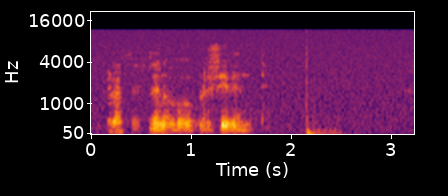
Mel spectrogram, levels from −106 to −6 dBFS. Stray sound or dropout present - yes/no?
yes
